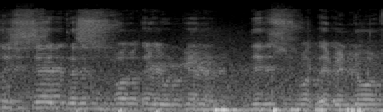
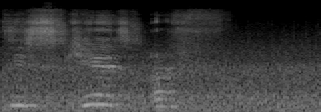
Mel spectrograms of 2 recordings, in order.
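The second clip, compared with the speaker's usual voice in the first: breathy disbelief; 7 semitones higher, 10 dB quieter, much slower than usual. Real, not acted. Exasperated outburst about kids.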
